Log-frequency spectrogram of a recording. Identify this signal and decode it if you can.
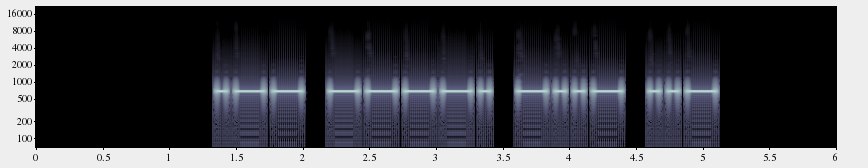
Morse code, heard as a keyed tone, about 17 wpm, 700 Hz. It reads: W9XU
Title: USA Call Signs - 4 Characters - Repeated 2x - 17wpm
